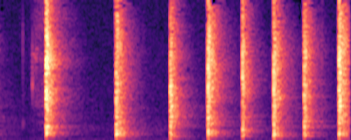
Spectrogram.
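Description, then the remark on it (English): Seven sharp hand claps, fairly loud, in a loose, slightly uneven rhythm that quickens in the middle before a short pause and a final clap. No talking. “No, clap.”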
